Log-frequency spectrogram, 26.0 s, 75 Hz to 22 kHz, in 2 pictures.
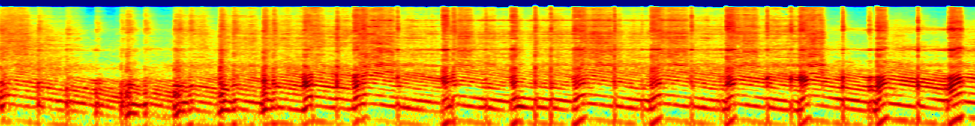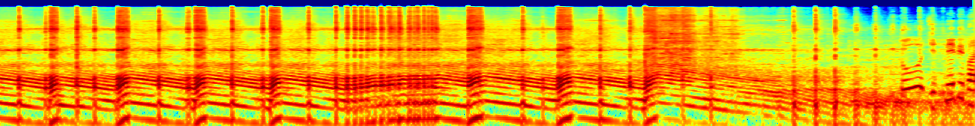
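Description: Yamaha RX 100's single-cylinder two-stroke engine running and being revved through its chrome silencer in short throttle blips about once a second, each rising and falling in pitch. There is a longer, steadier rev in the middle, and the engine settles back near the end.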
